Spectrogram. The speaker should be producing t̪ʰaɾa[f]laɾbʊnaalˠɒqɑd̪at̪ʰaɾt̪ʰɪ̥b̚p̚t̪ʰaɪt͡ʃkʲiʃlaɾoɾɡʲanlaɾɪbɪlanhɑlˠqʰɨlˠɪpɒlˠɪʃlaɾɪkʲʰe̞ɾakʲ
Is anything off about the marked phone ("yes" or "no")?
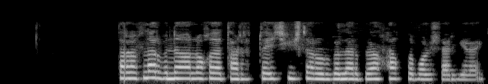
no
